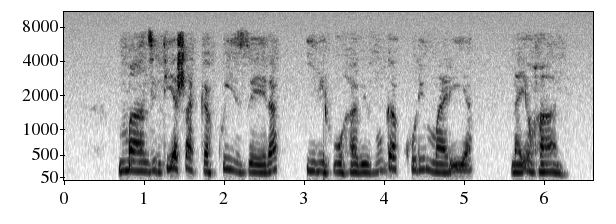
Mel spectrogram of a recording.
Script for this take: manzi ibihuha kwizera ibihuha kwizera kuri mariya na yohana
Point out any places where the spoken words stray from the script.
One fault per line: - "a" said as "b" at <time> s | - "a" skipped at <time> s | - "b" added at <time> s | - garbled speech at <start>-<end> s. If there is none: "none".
- "ibihuha" said as "ntiyashakaga" at 1.2 s
- "kwizera" said as "bivuga" at 3.7 s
